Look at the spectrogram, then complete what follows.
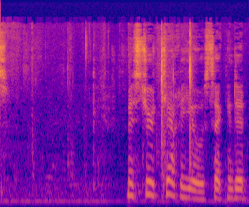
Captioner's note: speaking in french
